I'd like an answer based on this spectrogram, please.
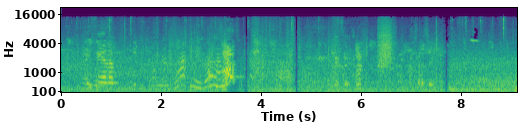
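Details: Rosy and Rocky, dogs at play in Seal Point Dog Park on the western side of San Francisco Bay, January 31, 2015: wavering, pitch-bending whines and short yips in bursts, with people talking nearby.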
